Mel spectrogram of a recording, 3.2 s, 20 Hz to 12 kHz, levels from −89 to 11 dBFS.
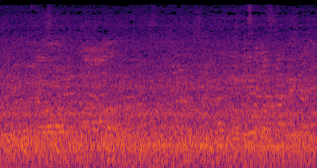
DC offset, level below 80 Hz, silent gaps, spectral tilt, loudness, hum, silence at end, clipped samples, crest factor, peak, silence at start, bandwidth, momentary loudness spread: under 0.1%; -44 dBFS; none; -5 dB/octave; -24 LUFS; none; 0 s; under 0.1%; 12 dB; -12 dBFS; 0 s; 11.5 kHz; 2 LU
